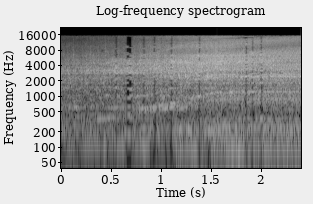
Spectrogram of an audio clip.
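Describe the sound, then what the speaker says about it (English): A homemade linisher belt sander runs on a 1/3 horsepower motor, giving a steady, loud whirring hum with a brief dip, alone and close throughout. "Still only running the 1/3 horsepower motor, so it takes a bit."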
